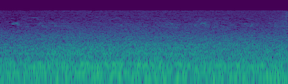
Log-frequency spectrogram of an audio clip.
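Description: Steady, low outdoor street background noise through the reporter's microphone: a faint, even rumble of city traffic.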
